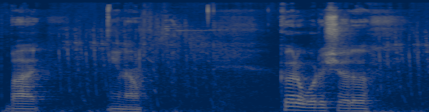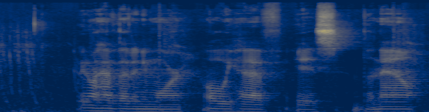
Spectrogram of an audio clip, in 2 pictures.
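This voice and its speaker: This video essayist has a deep voice and a flat delivery, speaking slowly with long pauses. His casual talk to viewers turns dryly sarcastic at times, and the mostly empty room in his new home fills the recording with echo, along with a little hiss or hum.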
